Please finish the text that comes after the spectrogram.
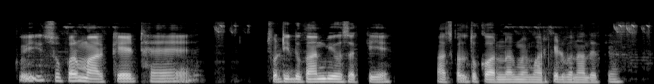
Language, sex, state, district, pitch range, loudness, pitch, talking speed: Hindi, male, Chhattisgarh, Raigarh, 115-135 Hz, -19 LUFS, 125 Hz, 175 wpm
